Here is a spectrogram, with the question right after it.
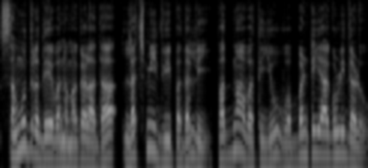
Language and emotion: Kannada, neutral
